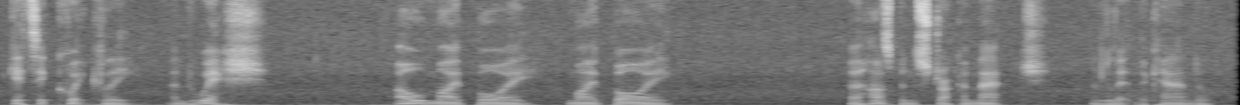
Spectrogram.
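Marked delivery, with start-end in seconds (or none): none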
